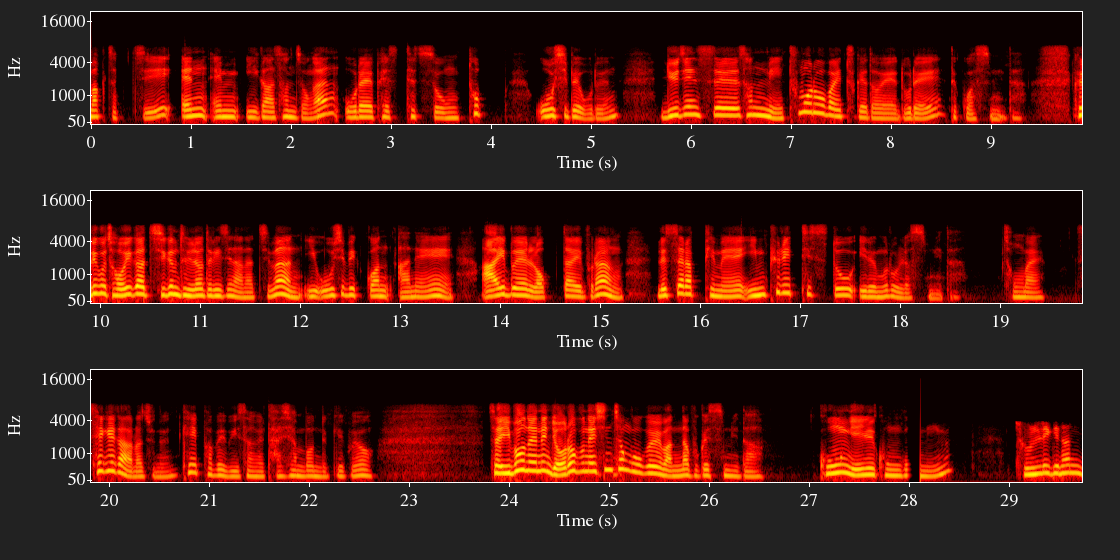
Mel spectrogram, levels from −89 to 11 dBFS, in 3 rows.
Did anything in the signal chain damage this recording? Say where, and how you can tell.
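Yes. At 27.97 s the speech drops to silence for 140 ms. This is a network handover gap: no frames arrived while the call switched links.

From 28.11 s onward, nothing above 4 kHz remains and speech turns dull and rough. This is a codec fallback to narrowband, consistent with a drop from HD Voice to low-rate AMR-NB.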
